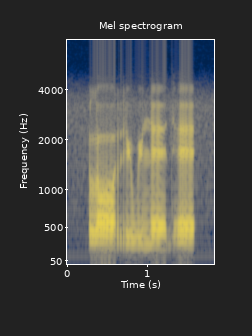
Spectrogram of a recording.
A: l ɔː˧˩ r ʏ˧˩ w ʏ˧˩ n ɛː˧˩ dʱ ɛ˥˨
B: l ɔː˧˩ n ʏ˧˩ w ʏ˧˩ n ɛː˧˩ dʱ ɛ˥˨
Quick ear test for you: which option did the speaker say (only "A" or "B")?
A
